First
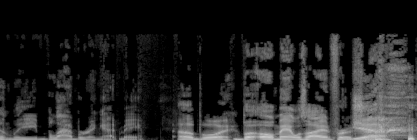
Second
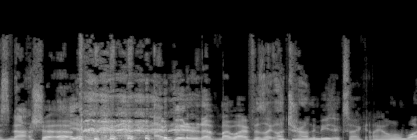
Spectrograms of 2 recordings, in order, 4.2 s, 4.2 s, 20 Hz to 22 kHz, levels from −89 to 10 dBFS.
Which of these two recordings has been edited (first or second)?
first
